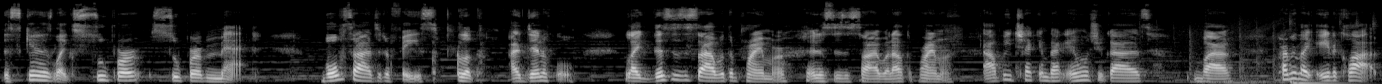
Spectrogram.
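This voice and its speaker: A woman's voice: low-pitched, normal speed, faint music behind. A woman with a nasal voice from a cold, chatting to camera in a casual makeup review and repeating herself often. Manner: chatty, repeats herself, addresses viewers as guys. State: sick, nasal voice. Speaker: beauty vlogger.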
